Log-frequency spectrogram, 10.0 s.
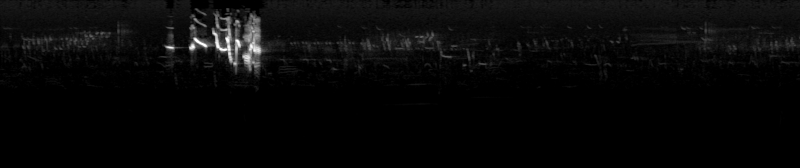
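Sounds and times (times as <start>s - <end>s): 
western meadowlark singing: 2.1s - 3.3s.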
